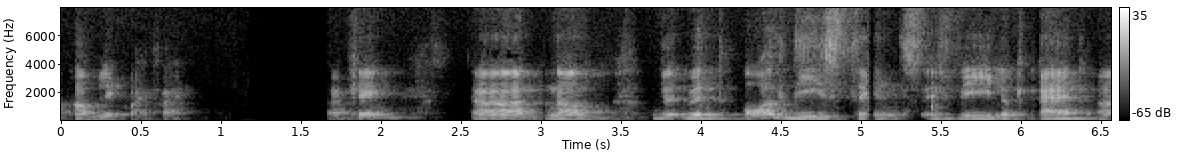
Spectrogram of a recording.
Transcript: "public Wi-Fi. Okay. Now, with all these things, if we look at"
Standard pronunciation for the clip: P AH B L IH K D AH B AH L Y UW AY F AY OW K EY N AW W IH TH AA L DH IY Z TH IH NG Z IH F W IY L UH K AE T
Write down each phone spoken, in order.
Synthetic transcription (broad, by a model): P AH B L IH K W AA AH F AY OW K EY N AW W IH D AA L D IY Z T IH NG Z IH F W IY L UH K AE T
